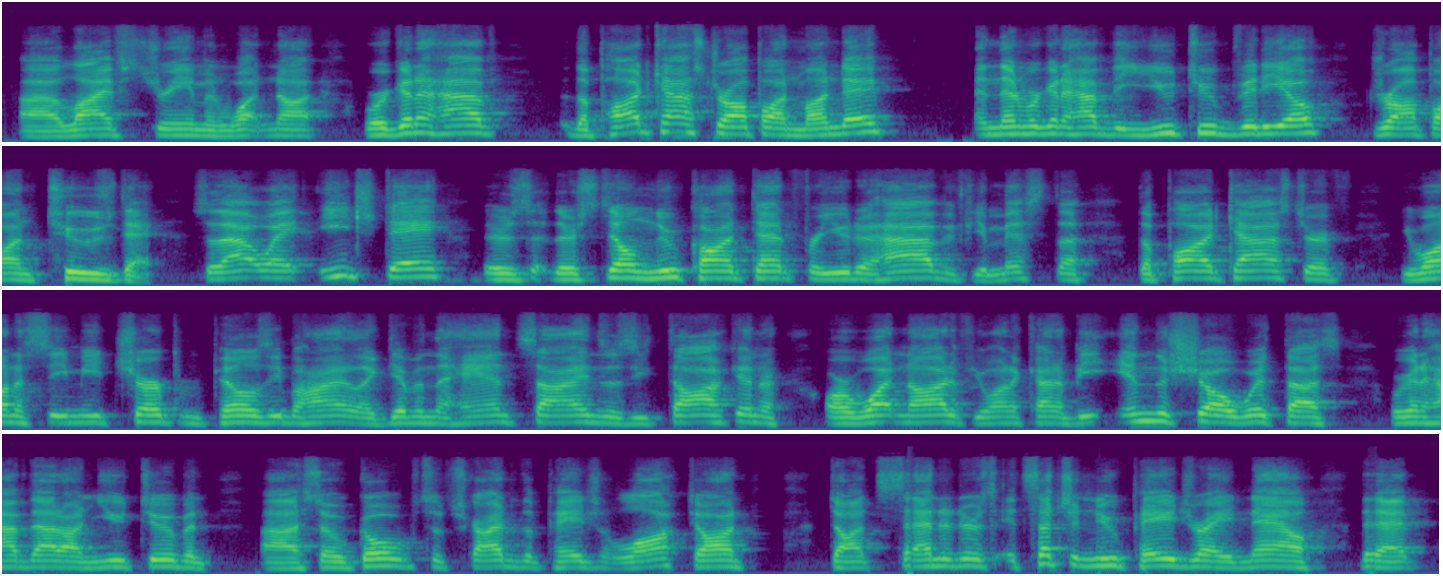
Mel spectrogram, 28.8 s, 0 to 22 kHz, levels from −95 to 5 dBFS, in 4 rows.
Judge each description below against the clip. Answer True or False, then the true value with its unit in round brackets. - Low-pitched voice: False (150 Hz)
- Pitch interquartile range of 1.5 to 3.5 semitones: True (3.1 semitones)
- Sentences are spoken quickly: True (215 wpm)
